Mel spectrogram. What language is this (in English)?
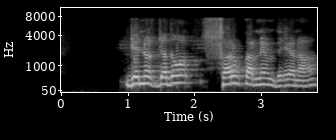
Punjabi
